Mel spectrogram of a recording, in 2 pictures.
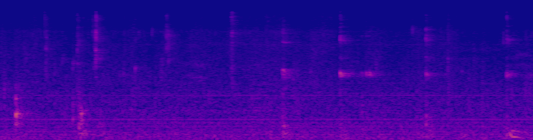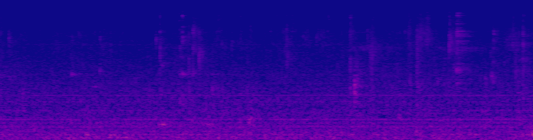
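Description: Scattered light clicks and clinks of forks and spoons against plates and bowls during a meal, over a faint steady room hum.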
